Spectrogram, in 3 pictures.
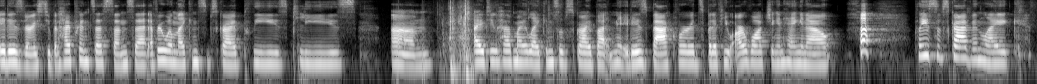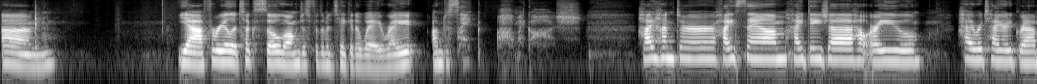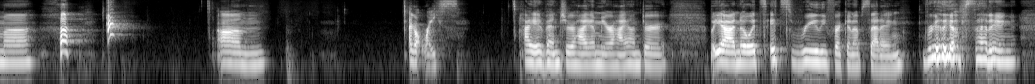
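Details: Adult woman with Tourette syndrome whose vocal tic phrase "I got rice" interrupts her speech during a livestream; vocal tic (Tourette syndrome).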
